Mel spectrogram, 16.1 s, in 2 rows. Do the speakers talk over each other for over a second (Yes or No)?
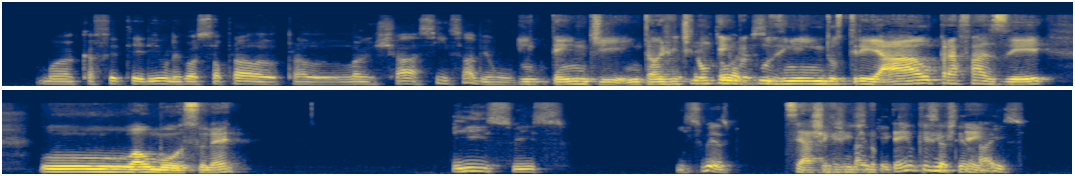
Yes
